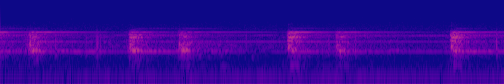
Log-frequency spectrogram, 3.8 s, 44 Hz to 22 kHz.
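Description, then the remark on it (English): A ship's bell strikes seven bells in a measured sequence of clear metallic strikes, mostly grouped in pairs, each bright tone lingering briefly before the next, with no voices. “Well, sir, it's 7 bells. Strike it.”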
